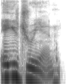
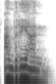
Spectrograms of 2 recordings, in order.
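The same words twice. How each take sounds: First: The name has an English-style D R sound. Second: The name has a crisp Spanish-style D R sound. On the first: The speaker calls it wrong. "I don't like my name in English" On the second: The speaker calls it right. "it's very crisp in Spanish"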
